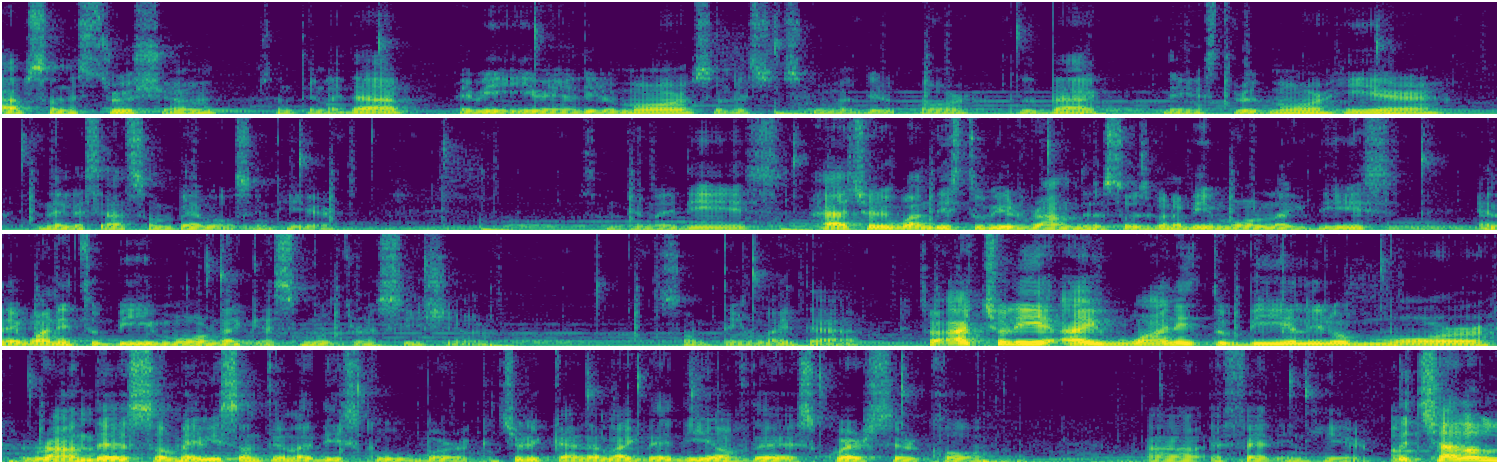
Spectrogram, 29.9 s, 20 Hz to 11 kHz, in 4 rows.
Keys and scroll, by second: 27.4 alt+r.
